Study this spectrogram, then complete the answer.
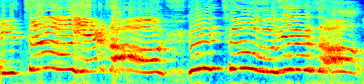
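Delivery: slow, high, loud jeering chant; taunting shout. Retold or imitated. Ray yells to the party that the birthday boy is two, slow and high. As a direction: stretch it out, yelling the taunt. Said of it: "He was like".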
